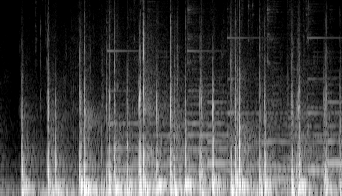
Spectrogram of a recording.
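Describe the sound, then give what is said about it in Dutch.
Horse hooves gallop in a quick, steady rhythm of clip-clopping beats, fairly loud, with a busy jingling texture layered over the hoofbeats and no talking. “Hop, hop, hop. Paardje in galop.”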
